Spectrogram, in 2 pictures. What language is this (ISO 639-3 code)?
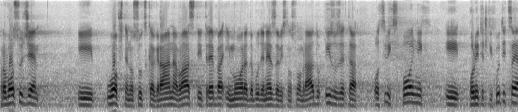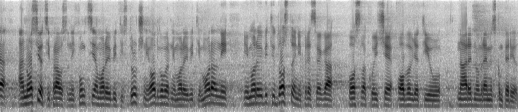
srp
